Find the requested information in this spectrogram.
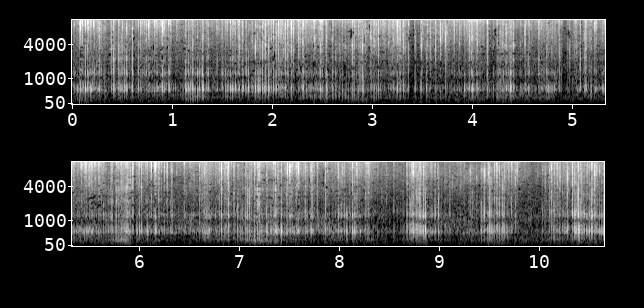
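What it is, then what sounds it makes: Sequin-covered notebook. A metal pen scratches and taps across the plastic sequin cover of a notebook. The result is a continuous quiet, bright, crinkly rustle of many fast, dry clicks with no low end and no ring.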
